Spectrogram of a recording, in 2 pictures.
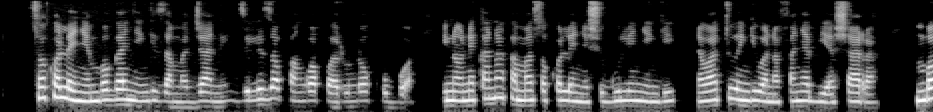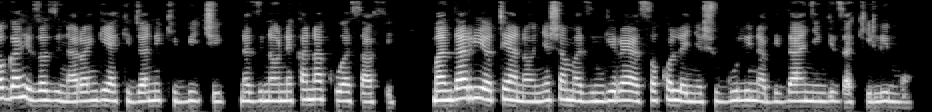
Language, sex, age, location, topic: Swahili, female, 25-35, Nairobi, finance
